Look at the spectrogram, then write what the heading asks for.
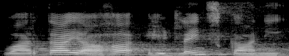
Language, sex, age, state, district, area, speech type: Sanskrit, female, 18-30, Karnataka, Bangalore Rural, urban, read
